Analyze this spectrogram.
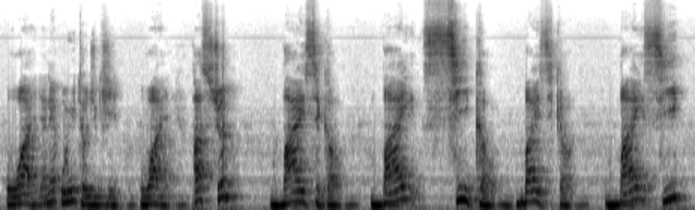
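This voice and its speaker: A man with a Tajik accent gives a language lesson in a slightly high voice. He works through the rules patiently and repeats each example word again and again so the students can follow. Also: a little mellow. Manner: slow, repeats words over and over for students. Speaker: English teacher.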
